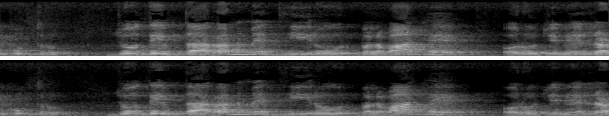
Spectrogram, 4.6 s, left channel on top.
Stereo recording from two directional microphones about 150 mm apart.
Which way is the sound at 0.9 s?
25° left (ahead or behind).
